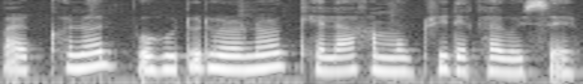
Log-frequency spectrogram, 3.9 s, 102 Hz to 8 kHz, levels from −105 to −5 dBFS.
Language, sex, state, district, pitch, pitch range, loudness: Assamese, female, Assam, Sonitpur, 215 Hz, 205-235 Hz, -14 LUFS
